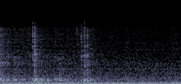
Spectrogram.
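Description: Tabletop tarot Wheel of Fortune spinner spinning down. Its pegged rim ticks a few times, the ticks spreading further apart as the wheel slows.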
